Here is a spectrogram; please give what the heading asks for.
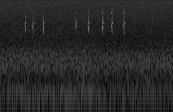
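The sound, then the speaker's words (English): Begging calls of a female bird at the nest: a rapid series of short, high-pitched chirps, evenly spaced, heard over a steady low background rumble. “I've got a net set up here underneath the nest, and this is the begging calls of the female”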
